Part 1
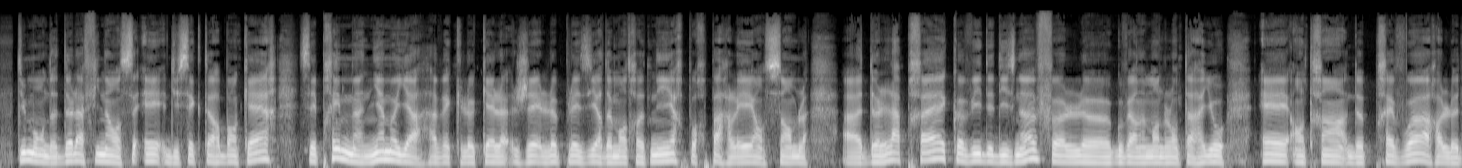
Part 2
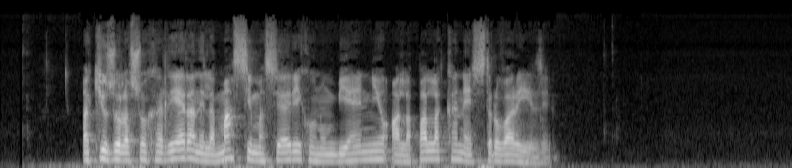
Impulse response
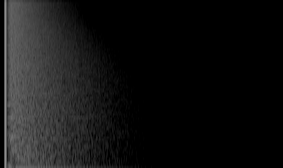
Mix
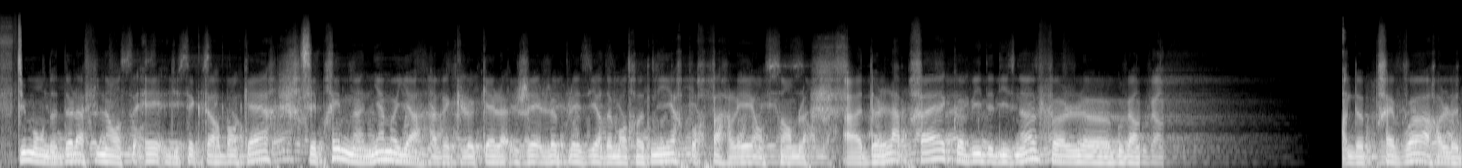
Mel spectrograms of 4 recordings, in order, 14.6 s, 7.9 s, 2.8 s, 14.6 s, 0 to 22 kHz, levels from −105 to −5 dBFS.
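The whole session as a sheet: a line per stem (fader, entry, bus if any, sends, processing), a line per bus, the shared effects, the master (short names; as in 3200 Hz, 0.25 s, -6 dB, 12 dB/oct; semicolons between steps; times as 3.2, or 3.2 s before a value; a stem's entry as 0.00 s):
-0.5 dB, 0.00 s, muted 11.39–13.42, send -4 dB, echo send -8 dB, bell 1800 Hz +5.5 dB 0.61 oct; sustainer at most 110 dB/s
-8.0 dB, 1.80 s, no send, no echo send, dry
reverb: on, RT60 1.9 s, pre-delay 15 ms
echo: echo 0.238 s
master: treble ducked by the level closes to 810 Hz, closed at -16.5 dBFS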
